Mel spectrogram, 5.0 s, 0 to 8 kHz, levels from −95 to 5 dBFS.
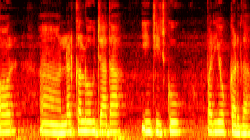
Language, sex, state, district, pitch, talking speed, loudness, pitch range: Garhwali, female, Uttarakhand, Tehri Garhwal, 190 Hz, 120 wpm, -13 LUFS, 185-200 Hz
